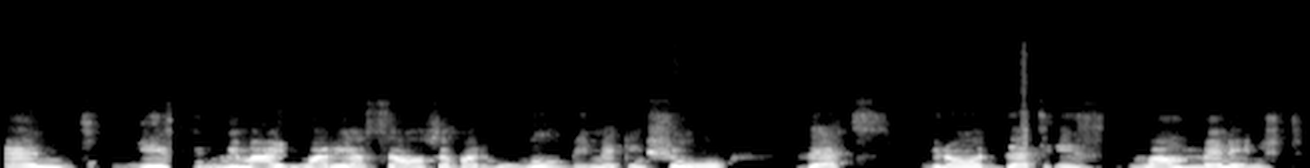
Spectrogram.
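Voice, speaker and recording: A woman's voice: medium pitch, steady tone, takes it slowly, no echo. A woman speaking at an online youth summit, hesitant and full of fillers and repeats, over a video call. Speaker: summit participant. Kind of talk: casual online discussion. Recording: dull dry video-call audio.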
